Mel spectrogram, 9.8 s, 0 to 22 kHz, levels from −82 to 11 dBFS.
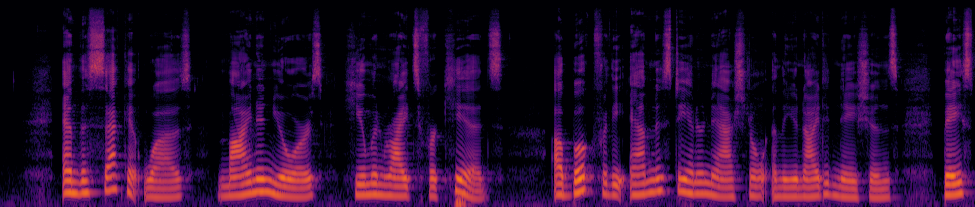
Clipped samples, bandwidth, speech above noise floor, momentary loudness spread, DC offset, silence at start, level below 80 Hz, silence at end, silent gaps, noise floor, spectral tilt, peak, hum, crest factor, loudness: under 0.1%; 19.5 kHz; 30 dB; 11 LU; under 0.1%; 0.6 s; -50 dBFS; 0.05 s; none; -55 dBFS; -6 dB/octave; -8 dBFS; none; 18 dB; -26 LUFS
